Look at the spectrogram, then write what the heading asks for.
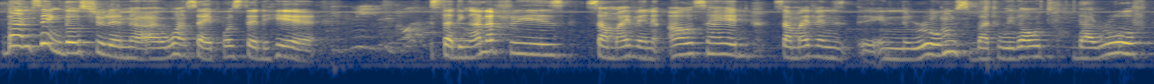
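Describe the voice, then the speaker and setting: A woman's voice: medium pitch, expressive, slow, a little mellow. A woman from Uganda with a Ugandan accent hosts a casual livestream, talking to viewers emphatically, with repeated phrases, rhetorical questions and questioning hums. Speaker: livestream host.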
